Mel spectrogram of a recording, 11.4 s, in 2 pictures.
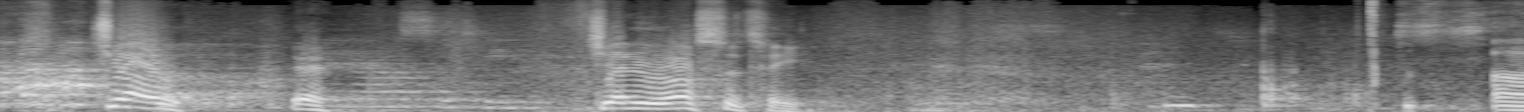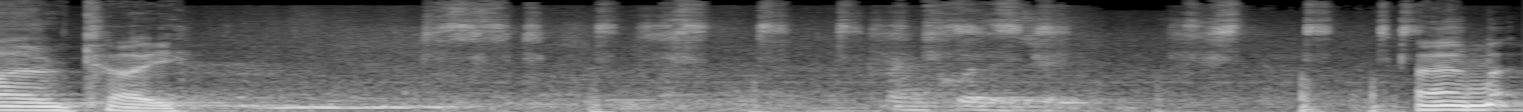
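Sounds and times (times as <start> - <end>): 
speech: 0.4 - 3.2, 5.6 - 6.5, 9.3 - 9.9, 11.0 - 11.4
pen scratching across paper in handwriting: 5.2 - 5.6, 7.3 - 11.4.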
